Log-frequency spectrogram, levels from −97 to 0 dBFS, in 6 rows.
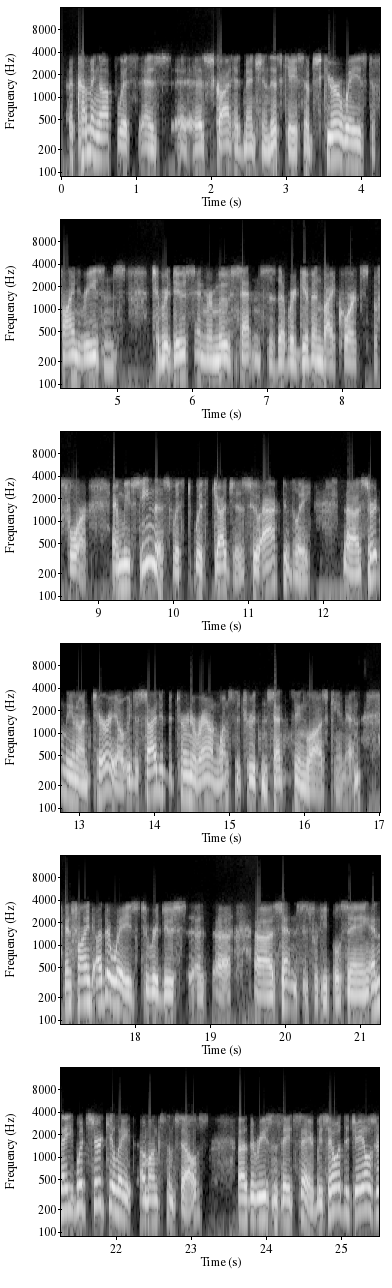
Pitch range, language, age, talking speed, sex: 105-145 Hz, English, 50-69, 200 wpm, male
